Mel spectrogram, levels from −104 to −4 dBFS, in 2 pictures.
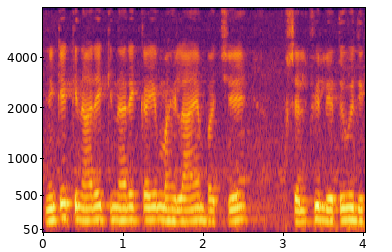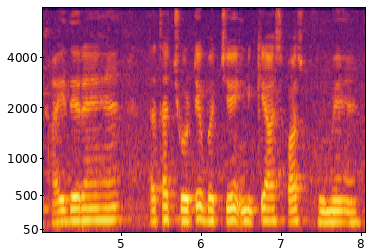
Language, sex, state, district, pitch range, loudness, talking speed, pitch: Hindi, male, Uttar Pradesh, Lucknow, 150-170 Hz, -15 LUFS, 150 wpm, 160 Hz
